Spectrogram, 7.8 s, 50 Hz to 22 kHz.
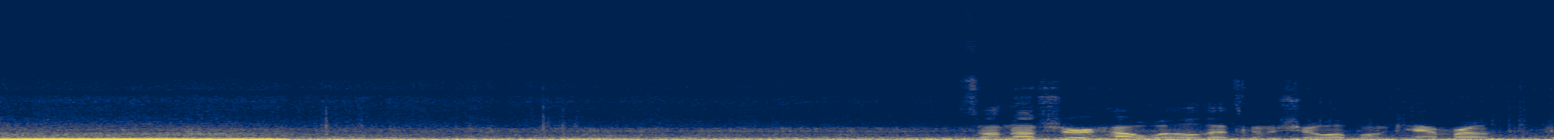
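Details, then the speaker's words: Jeep WJ at 204,000 miles on its first test drive in about two years, accelerating: a deep, loud booming drone that holds as the engine pulls, because the exhaust is cut off just before where the muffler should be. "it sounds terrible it's just cut off right in front of where the muffler would be"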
